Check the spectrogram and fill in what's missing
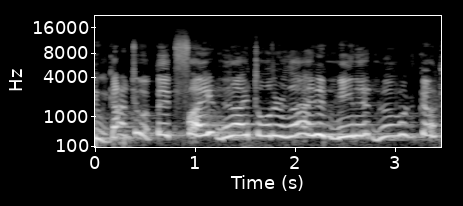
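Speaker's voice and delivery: high-pitched, loud, overwrought whine; mock distress. Someone recounting a big fight with mom, mock upset. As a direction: wail it in hammed-up dismay. Mimicking upset person after failed attempt.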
